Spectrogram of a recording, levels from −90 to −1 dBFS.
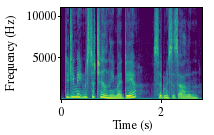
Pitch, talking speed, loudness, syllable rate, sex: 235 Hz, 210 wpm, -15 LUFS, 5.2 syllables/s, female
